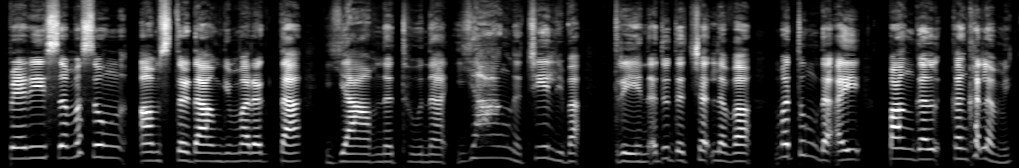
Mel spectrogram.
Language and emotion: Manipuri, happy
